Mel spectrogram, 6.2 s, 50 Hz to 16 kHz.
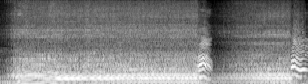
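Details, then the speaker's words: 2022 Polaris Phoenix 200 ATV that has had trouble starting, idling and accelerating since new; revving from a standstill gives ragged popping and misfiring through the pull until speed builds, with intake backfiring. "it just it doesn't sound healthy it's popping and misfiring and just waiting until we get up a little bit faster"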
